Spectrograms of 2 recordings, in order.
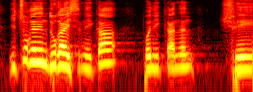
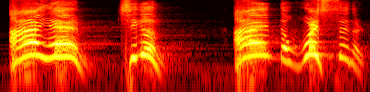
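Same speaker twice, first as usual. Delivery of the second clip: very slow, higher, every word of I am the worst sinner weighted; present tense emphasis; 8 semitones higher, 6 dB louder, much slower than usual. Shown as a demonstration. Preacher stressing Paul's present tense confession, slow and emphatic. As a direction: lean hard on I am as right now. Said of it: "현재용을 써, 영어로 썼다는 거예요".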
